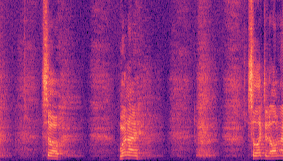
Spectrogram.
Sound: breathing heavily

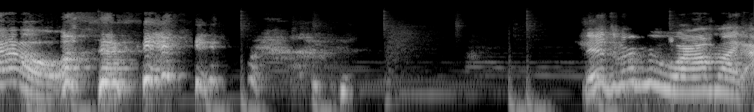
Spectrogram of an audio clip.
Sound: all laughing

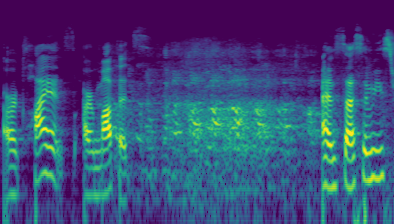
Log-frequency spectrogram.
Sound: laughter

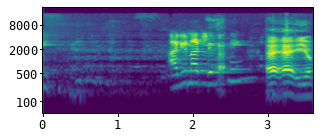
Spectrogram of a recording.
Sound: laughter

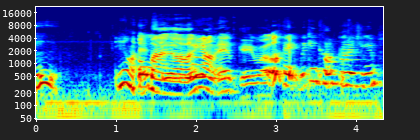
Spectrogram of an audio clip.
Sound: chuckles

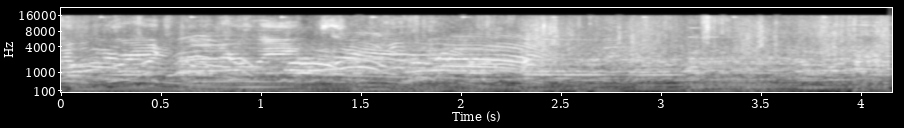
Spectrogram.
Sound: audience cheers

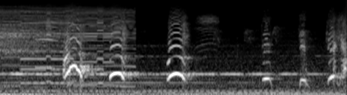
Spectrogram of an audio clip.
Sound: screams

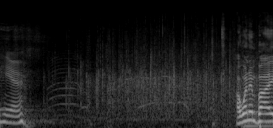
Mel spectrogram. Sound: audience applauding

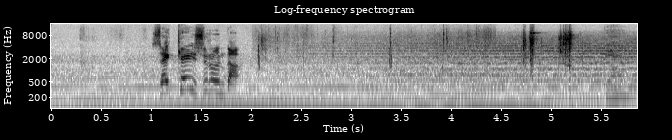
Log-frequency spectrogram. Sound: speaking japanese

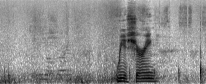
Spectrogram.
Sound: marker scribbling on board

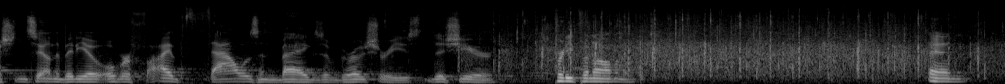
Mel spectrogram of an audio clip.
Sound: audience clapping

